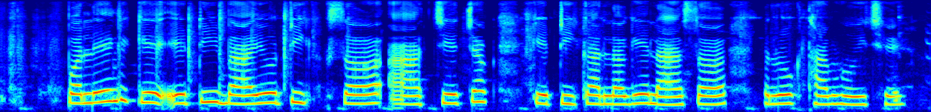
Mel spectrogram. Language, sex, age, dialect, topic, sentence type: Maithili, female, 25-30, Eastern / Thethi, agriculture, statement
